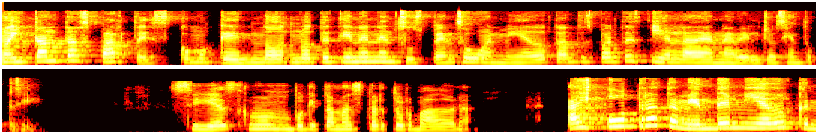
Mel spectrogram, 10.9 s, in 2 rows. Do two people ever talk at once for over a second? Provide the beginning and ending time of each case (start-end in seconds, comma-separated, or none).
none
